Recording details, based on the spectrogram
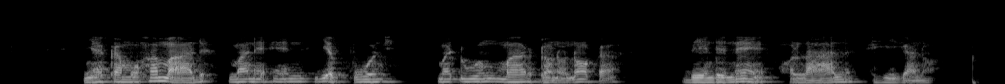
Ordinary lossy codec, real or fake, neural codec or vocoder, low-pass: MP3, 32 kbps; fake; codec, 16 kHz, 16 kbps, FreqCodec, larger model; 3.6 kHz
